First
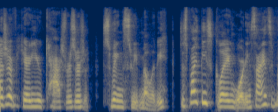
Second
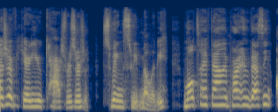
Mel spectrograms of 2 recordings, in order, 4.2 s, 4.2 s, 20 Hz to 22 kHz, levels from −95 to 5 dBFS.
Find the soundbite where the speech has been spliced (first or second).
first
